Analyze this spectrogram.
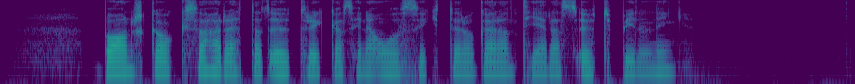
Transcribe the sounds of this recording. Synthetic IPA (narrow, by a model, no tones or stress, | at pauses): bɑːɳʂkaɔksɔɦɑːɾɛt̪ːat̪ʉ̟ːt̪ʰɾʏkːasiːnaoːsɪkt̪əɾɔk̚ɡaɾant̪ʰeːɾasʉ̟ːt̪bɪld̪nɪŋ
